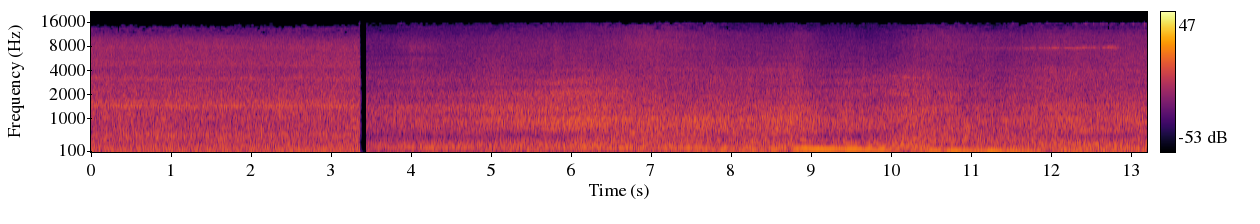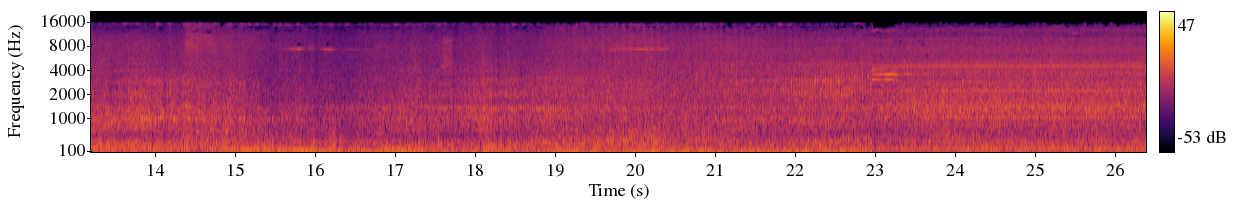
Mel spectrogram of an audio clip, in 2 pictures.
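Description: Heavy emergency trucks on the move, their diesel engine notes falling in pitch several times as they go by, then a heavy truck engine running steadily.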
